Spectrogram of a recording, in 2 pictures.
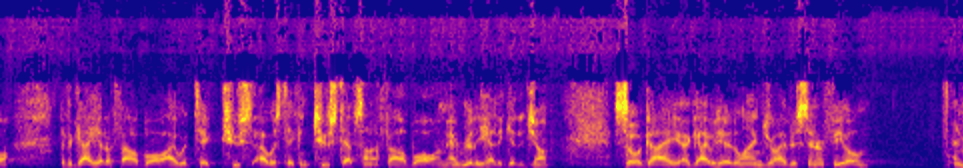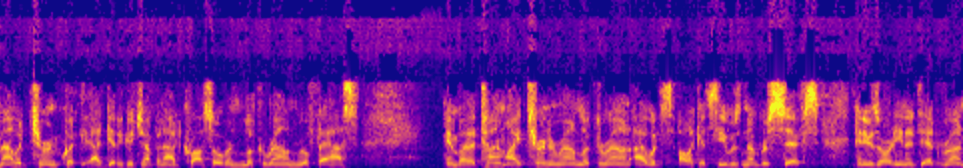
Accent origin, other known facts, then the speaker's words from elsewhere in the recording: Long Beach, California, United States; moved away as an adult; I was from Long Beach, as I mentioned earlier, Wilson High School in Long Beach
